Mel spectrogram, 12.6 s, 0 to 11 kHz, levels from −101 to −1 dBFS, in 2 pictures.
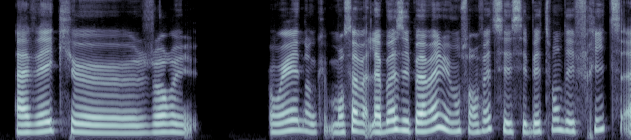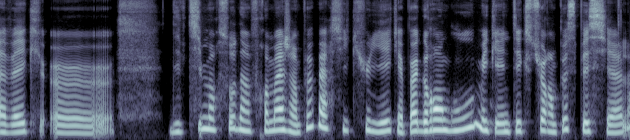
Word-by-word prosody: Avec, 205 +4 +2
heu, 180 -2 0
genre, 195 +2 0
u 190 - -3 0.8
ouais, 215 +5 +1
donc 200 -4 -7
bon, 190 0 -2
ça 220 +3 +3
va, 200 - -1
la 195 +1 +4
base 235 +4 +3
est 230 - +2
pas 210 -1 +5
mal, 260 +6 +3
mais 275 - +2
bon, 215 -1 -3
c'est, 220 - -6
en 195 - -3
fait, 240 +6 -3
c'est 215 -4 0
c'est 205 0 -1
bêtement 205 +5 -3
des 225 -3 -1
frites 255 +5 -5
avec, 195 +1 -2
heu, 175 -2 -3 0.6
des 200 +1 -5
petits 195 +5 -4
morceaux 265 0 -1
d'un 245 -3 +1
fromage 225 +4 +2
un 185 - 0
peu 305 +11 -2
particulier, 235 - -2
qui 205 - -5
a - - 0
pas 215 +3 +4
grand 240 +3 +6
goût, 245 +6 +1
mais 255 - +3
qui 210 - -3
a - - +1
une 205 - 0
texture 220 +1 -1
un 200 - -1
peu 250 +7 -3
spéciale. 210 -6 0
210 Hz, 225 wpm, -25 LUFS, 195-235 Hz, 0.8 s, grand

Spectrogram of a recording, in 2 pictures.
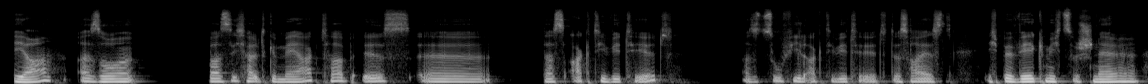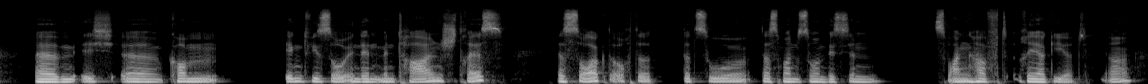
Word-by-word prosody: Ja, 120 +10 +5 0.2
also, 130 -1 +3 0.8
was 135 -1 +1
ich 160 -3 -4
halt 140 - 0
gemerkt 125 +8 0
habe, 160 -1 -1
ist, 145 +1 -1
äh, 130 -2 0 0.6
dass 130 +2 -2
Aktivität 125 -3 -2 0.7
also, 120 - -5
zu 125 +3 -3
viel 140 0 -1
Aktivität, 125 - -4
das - - -2
heißt, 65 0 -1 0.3
ich - - -7
bewege 130 0 +6
mich 135 -1 +3
zu 135 0 -3
schnell, 125 +2 +4 0.4
ähm, 120 -2 +5
ich, 130 +1 -3
äh, 125 -3 +2
komme 65 -1 +2 0.6
irgendwie 135 0 +1
so 95 - +1
in 125 - +1
den 125 -2 +2
mentalen 75 +3 +1
Stress, - - -1 0.5
das 130 -1 +1
sorgt - - +2
auch - - -4
da 70 -1 -3 0.3
dazu, 70 - -1
dass 130 -2 -2
man 125 -2 +2
so 125 +2 -1
'n 115 - -1
bisschen 120 +1 -4 0.5
zwanghaft 125 - 0
reagiert, 120 - 0
ja? 130 +7 -3
125 Hz, 120 wpm, -23 LUFS, 120-135 Hz, 0.8 s, bewege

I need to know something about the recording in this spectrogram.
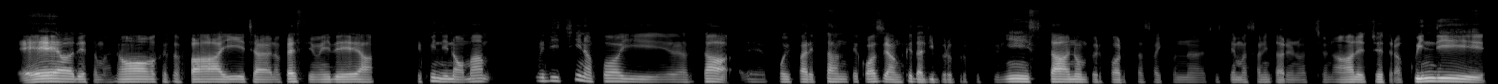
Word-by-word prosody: e 135 +5 +6
ho 130 -1 +4
detto: 120 -2 -4
"Ma 110 -1 -18
no! 125 +1 +3
Ma 120 - -2
cosa 120 +1 -11
fai? 120 0 +2
Cioè 115 - -2
è - - -4
una 115 0 -9
pessima 125 -1 -1
idea!" 115 0 +1 0.4
E - - -14
quindi 145 -5 -1
no, 120 -3 -1
ma 135 +3 -2 0.5
medicina 165 +2 -5
poi 125 -5 -4
in 115 - -14
realtà, 120 +4 -1 0.2
ehm, 120 -2 -21
puoi 120 -1 -5
fare 120 -1 -3
tante 125 -2 -4
cose 125 +2 -1
anche 115 +3 -2
da 115 -3 0
libero 110 0 -9
professionista, 120 +3 0
non 120 -1 0
per 115 +1 -12
forza, 110 0 -9
sai, 105 0 -18
con 110 -1 -22 0.2
il - - -27
sistema 110 0 -13
sanitario 110 -1 -11
nazionale, 110 +2 -4
eccetera. 110 -1 -6
Quindi 135 -6 +5
120 Hz, 165 wpm, -26 LUFS, 115-130 Hz, 0.5 s, e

